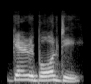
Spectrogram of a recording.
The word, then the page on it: garibaldi: Indian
